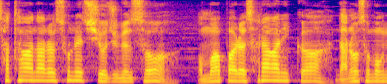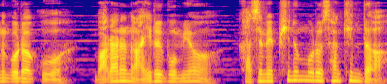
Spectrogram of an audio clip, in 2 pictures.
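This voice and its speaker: A man at a medium pitch and a moderate pace, with music in the background. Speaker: story narrator reading online forum stories. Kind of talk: first-person story narration.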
